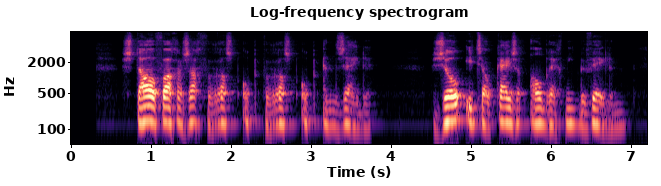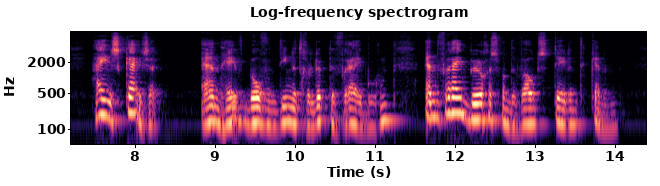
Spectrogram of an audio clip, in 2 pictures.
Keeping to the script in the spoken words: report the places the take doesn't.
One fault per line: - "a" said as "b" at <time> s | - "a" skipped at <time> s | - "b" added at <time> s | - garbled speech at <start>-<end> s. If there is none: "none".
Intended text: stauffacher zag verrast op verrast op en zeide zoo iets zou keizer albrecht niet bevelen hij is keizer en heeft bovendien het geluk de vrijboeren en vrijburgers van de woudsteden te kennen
none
